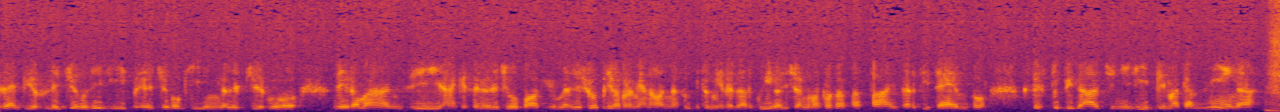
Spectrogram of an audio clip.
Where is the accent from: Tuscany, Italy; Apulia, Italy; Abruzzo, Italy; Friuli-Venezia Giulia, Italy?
Abruzzo, Italy; nella chiesa di San Cipriano, della chiesa di Colonnello, il mio paesino in Abruzzo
